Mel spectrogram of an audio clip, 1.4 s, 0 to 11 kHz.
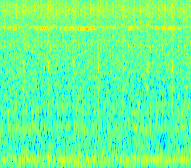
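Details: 2005 Chevy Envoy, idling after the serpentine belt and pulleys were replaced over an earlier pulley noise: quiet, even idle with a light steady patter, no squeal, chirp or rattle from belts or pulleys; healthy.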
